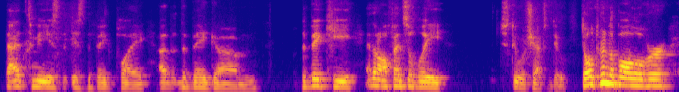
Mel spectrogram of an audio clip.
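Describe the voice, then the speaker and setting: A man's voice: medium pitch, quick pace, a little mellow. An American man co-hosting a podcast, speaking in a casual sports-analysis style.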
